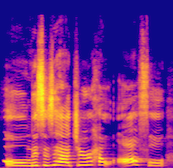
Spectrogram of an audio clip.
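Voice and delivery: high, loud, weepy apology; crying girl. A narrator's reading. Sheila cries her apology to Mrs Hatcher, high and weepy. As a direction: sob out the sorry. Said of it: "Sheila cried".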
